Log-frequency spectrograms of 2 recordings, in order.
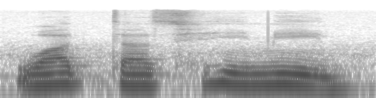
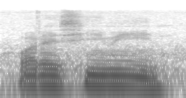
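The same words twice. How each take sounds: First: Each word is said fully and carefully. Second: It is run together with a weak 'does'. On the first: "First in careful speech" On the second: "then in fast speech"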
